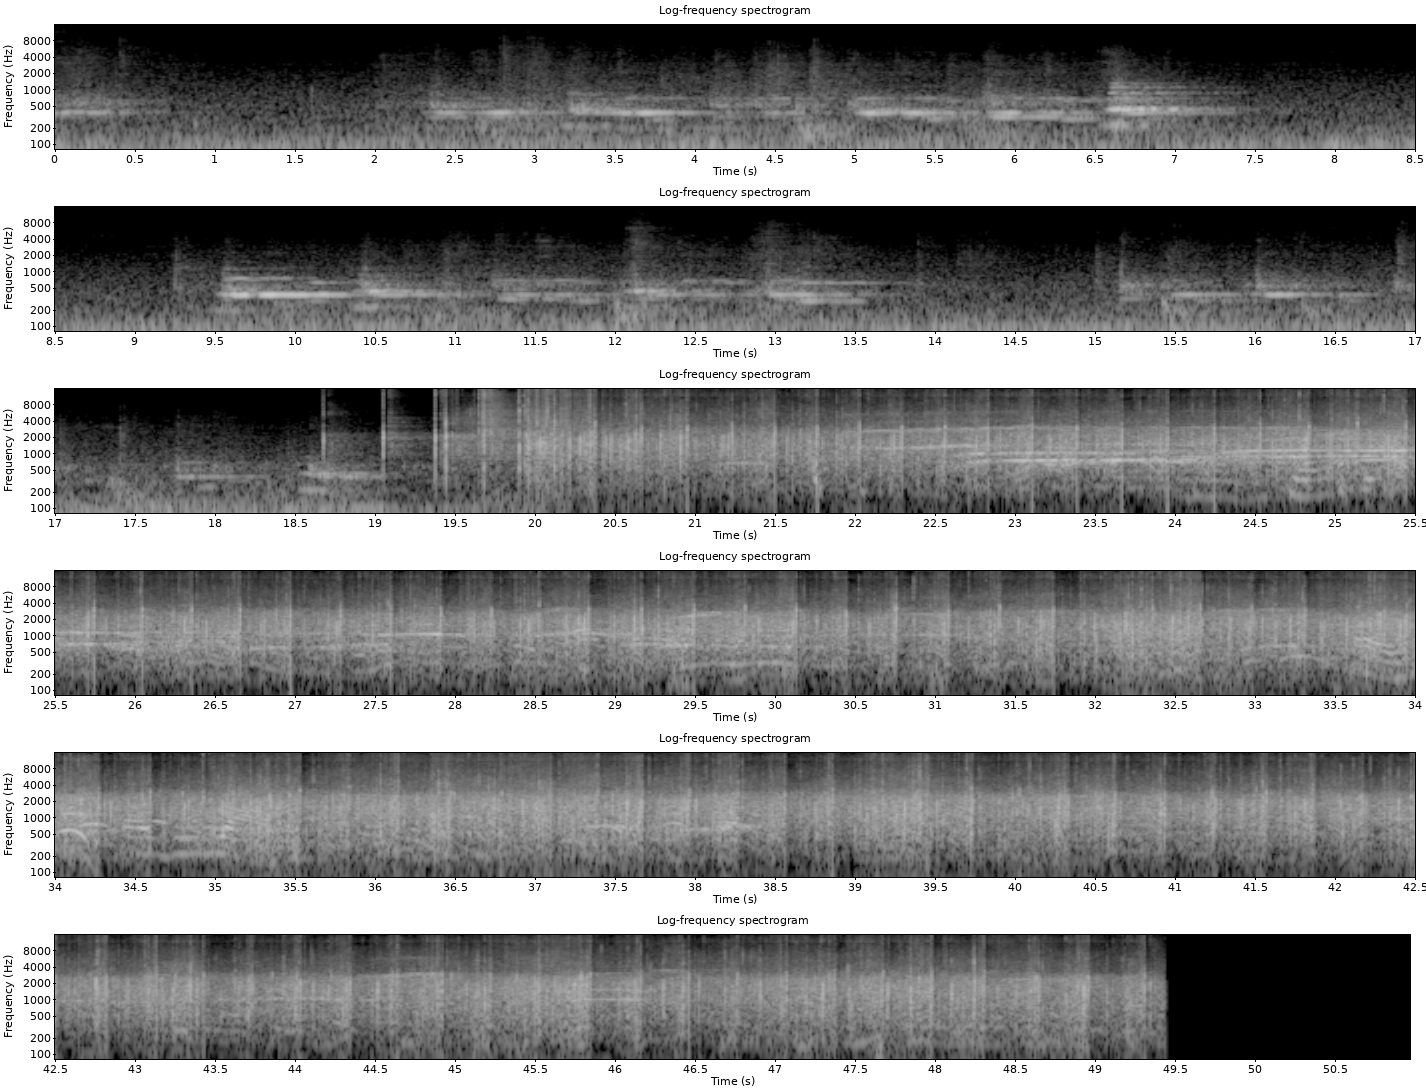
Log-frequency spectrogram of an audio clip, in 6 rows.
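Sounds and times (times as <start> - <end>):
audience applause: 19.0 - 49.4.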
